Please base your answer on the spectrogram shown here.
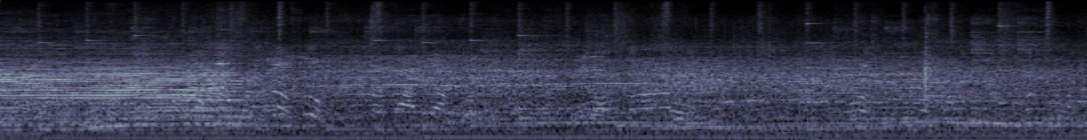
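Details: Peranakan Ongole (PO) feeder cattle being unloaded for sale and looked over by prospective buyers; several overlapping arched, harmonic moos rise and fall across the pen over steady background music.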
